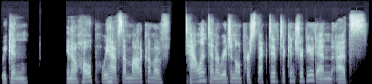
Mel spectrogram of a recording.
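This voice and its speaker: American man, very bright tone, dry close sound, careful earnest phrasing, podcast guest. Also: mid-range voice, fairly even intonation, moderate pace, clear, resonant tone, no room sound, rough recording. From Jersey City, New Jersey, United States. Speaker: interview guest, playwright and actor. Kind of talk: conversational podcast interview.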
